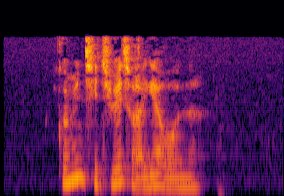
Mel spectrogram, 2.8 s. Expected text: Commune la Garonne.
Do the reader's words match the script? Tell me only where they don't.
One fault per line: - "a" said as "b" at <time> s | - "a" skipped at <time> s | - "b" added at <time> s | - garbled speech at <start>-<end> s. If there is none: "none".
- "située sur" added at 0.8 s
